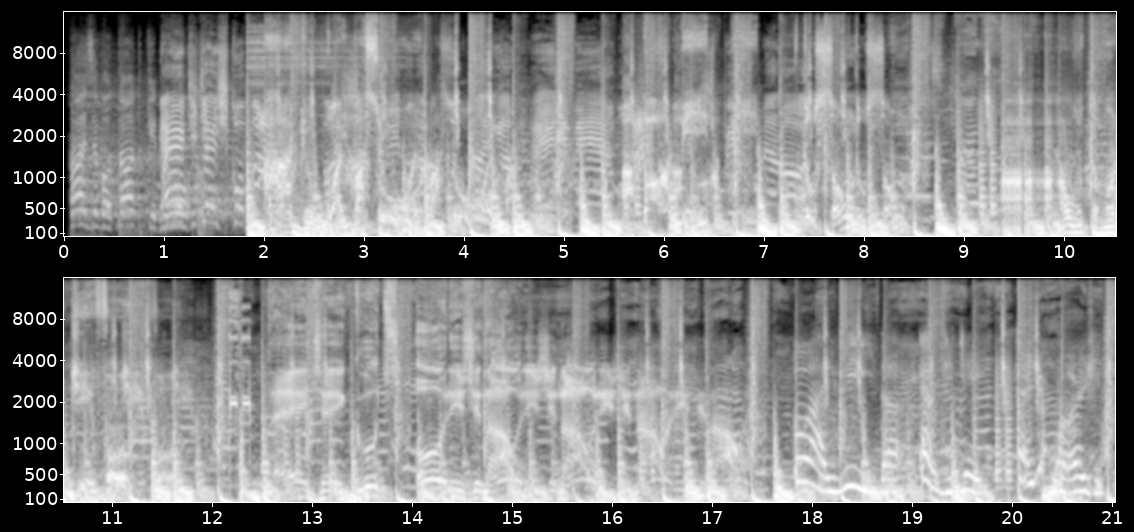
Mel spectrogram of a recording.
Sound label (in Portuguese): mega funk; RADIO GUAIBASUL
